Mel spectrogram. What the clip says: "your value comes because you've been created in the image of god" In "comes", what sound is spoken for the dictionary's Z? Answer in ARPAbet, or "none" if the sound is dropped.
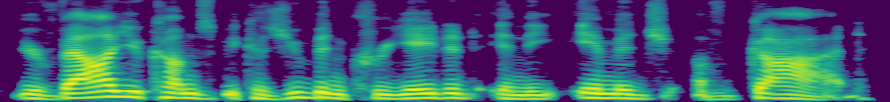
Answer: Z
